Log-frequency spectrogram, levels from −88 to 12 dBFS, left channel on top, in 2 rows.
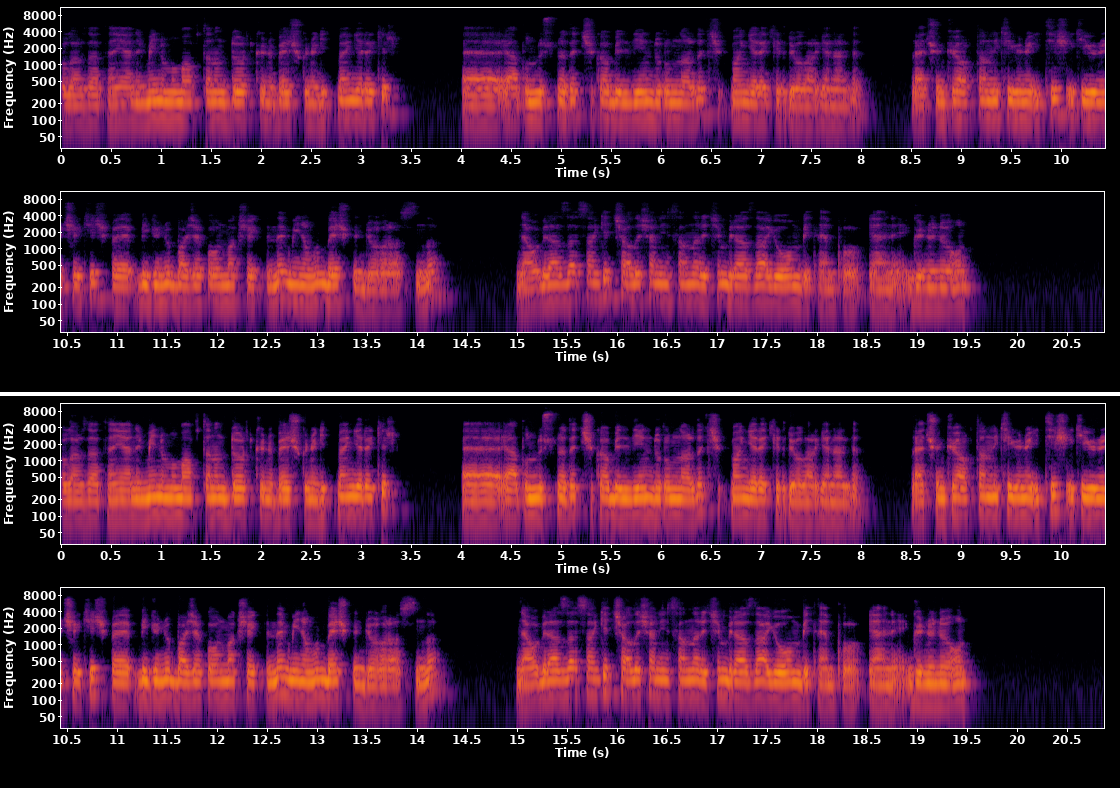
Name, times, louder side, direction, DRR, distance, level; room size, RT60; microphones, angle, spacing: voice 1, 0.0-3.4 4.0-8.0 8.5-14.3 15.0-19.5, right 3 dB, 45° right, 0.4 m, -25 dB
4.7 x 3.2 x 2.2 m
head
